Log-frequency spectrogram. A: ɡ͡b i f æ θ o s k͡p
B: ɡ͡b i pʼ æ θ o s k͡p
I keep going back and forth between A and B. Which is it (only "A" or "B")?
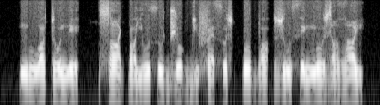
A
